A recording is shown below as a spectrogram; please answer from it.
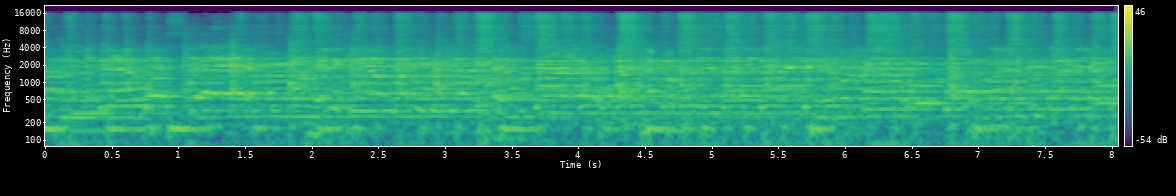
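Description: Live samba: a man sings into a microphone over strummed acoustic guitar and cavaquinho, amplified through the room's PA.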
